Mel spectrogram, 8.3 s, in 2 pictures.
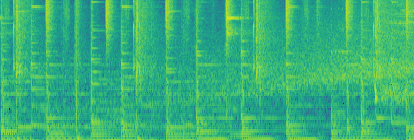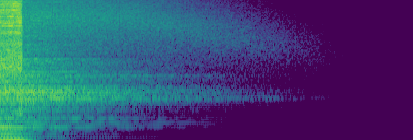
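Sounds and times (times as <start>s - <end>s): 
tropical music: 0.0s - 5.8s.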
